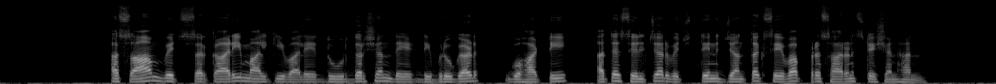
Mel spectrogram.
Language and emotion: Punjabi, neutral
